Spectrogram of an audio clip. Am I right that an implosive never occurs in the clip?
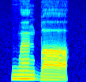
yes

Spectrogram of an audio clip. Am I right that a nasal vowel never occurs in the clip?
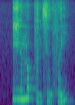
yes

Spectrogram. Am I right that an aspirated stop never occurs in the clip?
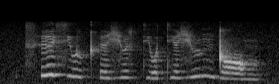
no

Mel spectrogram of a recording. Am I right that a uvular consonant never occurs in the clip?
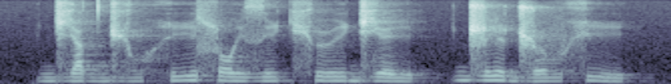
yes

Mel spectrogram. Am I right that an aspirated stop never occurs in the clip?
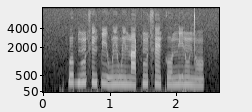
yes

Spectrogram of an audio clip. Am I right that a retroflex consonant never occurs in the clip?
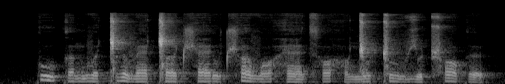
no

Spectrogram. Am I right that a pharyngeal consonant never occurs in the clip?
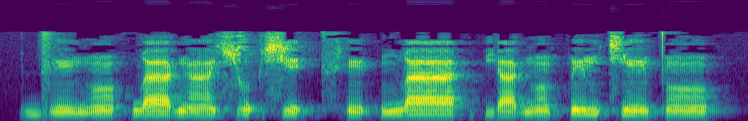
yes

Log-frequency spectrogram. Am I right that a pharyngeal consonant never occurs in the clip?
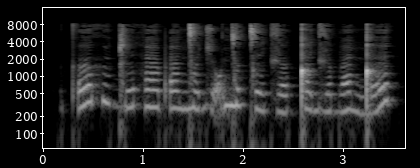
yes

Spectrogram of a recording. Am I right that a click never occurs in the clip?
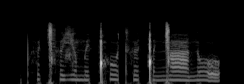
no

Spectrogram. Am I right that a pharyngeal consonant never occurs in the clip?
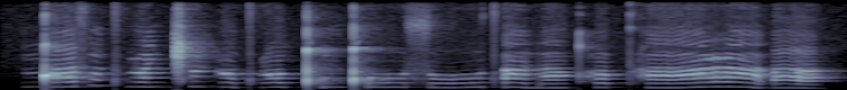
no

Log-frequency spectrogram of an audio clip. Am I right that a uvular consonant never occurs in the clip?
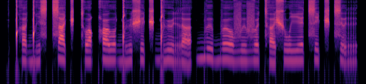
no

